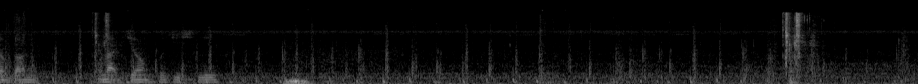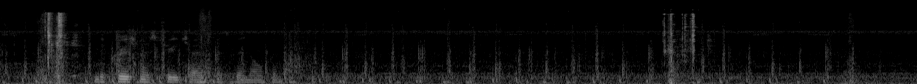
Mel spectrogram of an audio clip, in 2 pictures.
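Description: Footsteps run through grass.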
